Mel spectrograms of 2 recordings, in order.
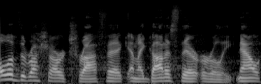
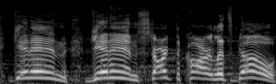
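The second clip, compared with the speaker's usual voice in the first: loud high-pitched yelling; 10 semitones higher, 7 dB louder than usual. Retelling running back to the car to his wife: reenacting own yelling. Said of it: "I start yelling".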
